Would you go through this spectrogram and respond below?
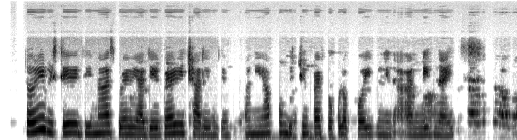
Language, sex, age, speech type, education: Nigerian Pidgin, female, 15-29, spontaneous, tertiary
